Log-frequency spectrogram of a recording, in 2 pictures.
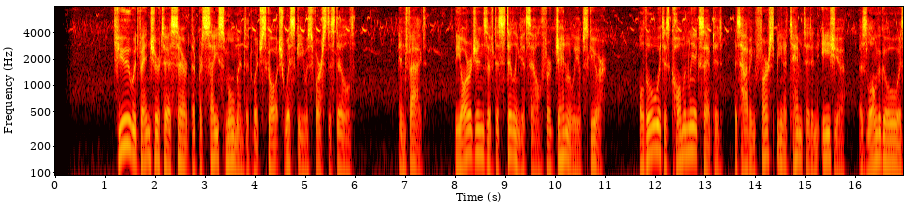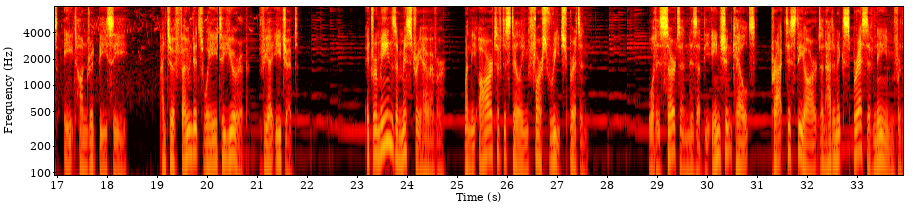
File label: Corporate Narration; Round Island Scotch Whiskey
